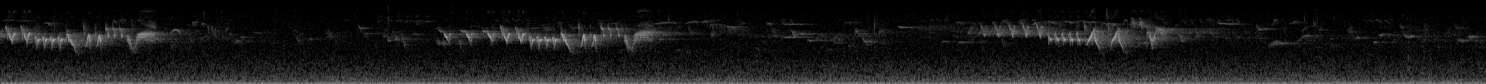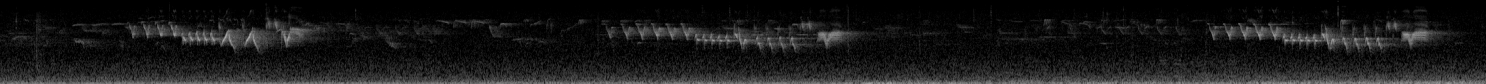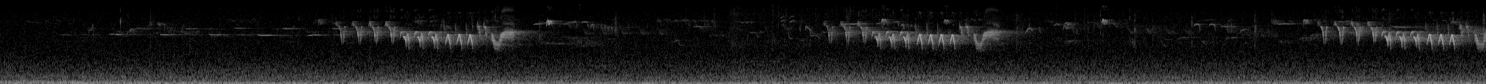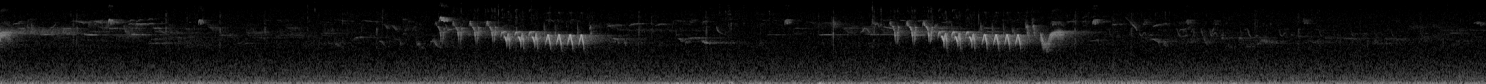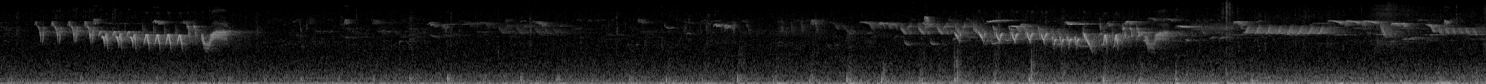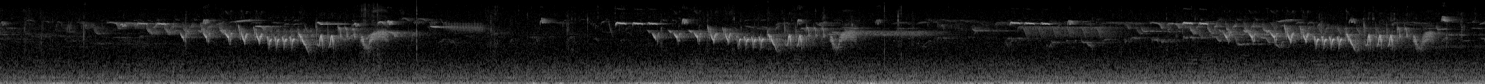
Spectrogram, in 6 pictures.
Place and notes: Genappe, Belgique - Common Chaffinch
The basic warbling of the Common Chaffinch in the woods.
